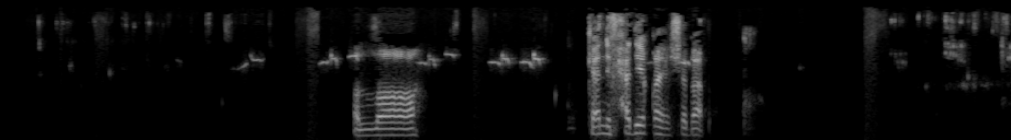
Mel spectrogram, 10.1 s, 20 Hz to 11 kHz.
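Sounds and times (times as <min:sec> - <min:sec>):
faint crackling trickle of water: 0:00.3 - 0:02.7, 0:08.7 - 0:10.0
sparrows chirping: 0:00.4 - 0:07.0, 0:08.7 - 0:10.0
speech: 0:03.6 - 0:04.3, 0:05.9 - 0:07.2.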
